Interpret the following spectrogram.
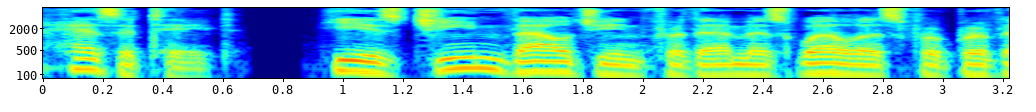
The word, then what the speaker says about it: Jean: and have called himself Gene Matthew he goes to ovia the local pronunciation turns jean into Chan he is called Chan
